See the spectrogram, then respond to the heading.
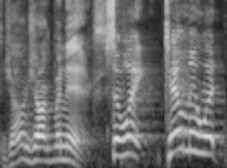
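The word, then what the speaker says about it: Beineix: know I B I looked it up it's pronounced benex John jock benex John jock benex so wait tell me what what what you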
